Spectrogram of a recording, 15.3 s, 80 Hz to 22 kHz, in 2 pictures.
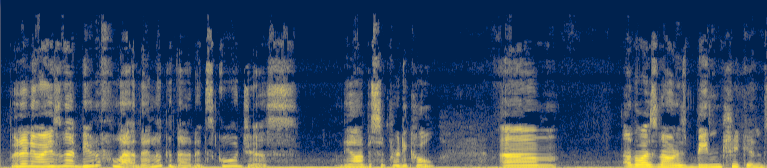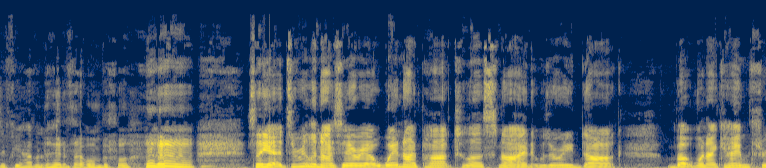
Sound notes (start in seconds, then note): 9.0 giggles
